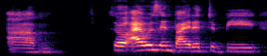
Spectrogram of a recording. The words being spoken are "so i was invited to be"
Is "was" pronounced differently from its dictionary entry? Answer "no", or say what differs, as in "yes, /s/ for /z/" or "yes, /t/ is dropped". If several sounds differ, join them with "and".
no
